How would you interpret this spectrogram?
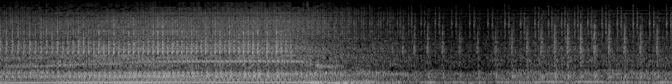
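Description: Steady, even knock about three and a half times a second over the idle, coming from mid-block; sounds like a bottom-end knock. Cause suspected, not confirmed.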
